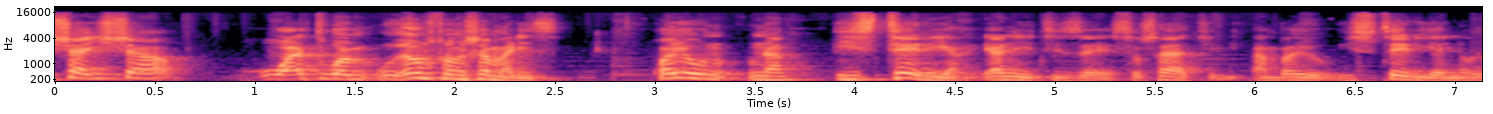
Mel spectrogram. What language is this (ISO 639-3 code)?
swa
